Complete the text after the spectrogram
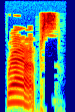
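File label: "wraps", English, British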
